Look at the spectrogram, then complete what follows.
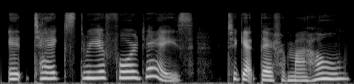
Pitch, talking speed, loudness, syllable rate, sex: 250 Hz, 205 wpm, -19 LUFS, 4.7 syllables/s, female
